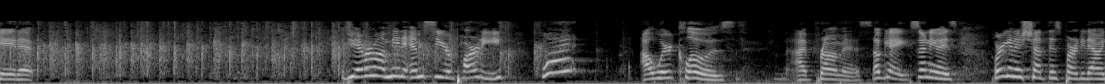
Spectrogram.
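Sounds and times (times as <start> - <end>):
speech: 0.0 - 0.5, 3.4 - 5.8, 6.4 - 11.0
audience applause: 0.0 - 5.6.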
